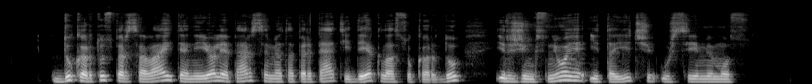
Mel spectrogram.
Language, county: Lithuanian, Alytus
